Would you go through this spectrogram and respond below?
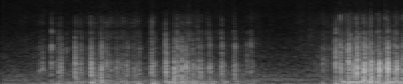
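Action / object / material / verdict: tap / silicone pyramid mat / silicone / none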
